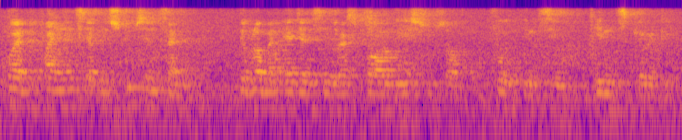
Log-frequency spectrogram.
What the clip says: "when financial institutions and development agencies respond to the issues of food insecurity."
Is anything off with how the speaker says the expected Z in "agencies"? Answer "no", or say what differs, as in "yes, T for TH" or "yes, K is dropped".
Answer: yes, Z is dropped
